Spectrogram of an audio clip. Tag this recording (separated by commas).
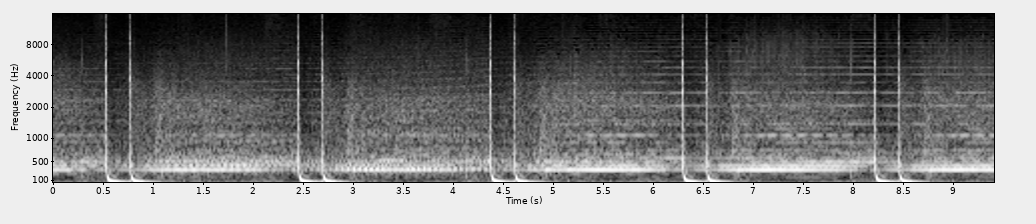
Music, Electronic music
